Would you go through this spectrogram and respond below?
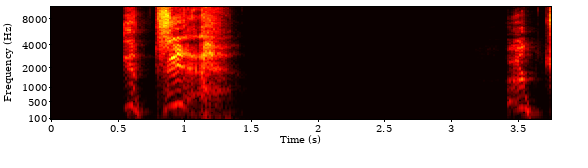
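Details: Sneeze sound-effect recording of a person: a quick breath in, then one sharp, hissy sneeze, with another sneeze starting at the end.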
